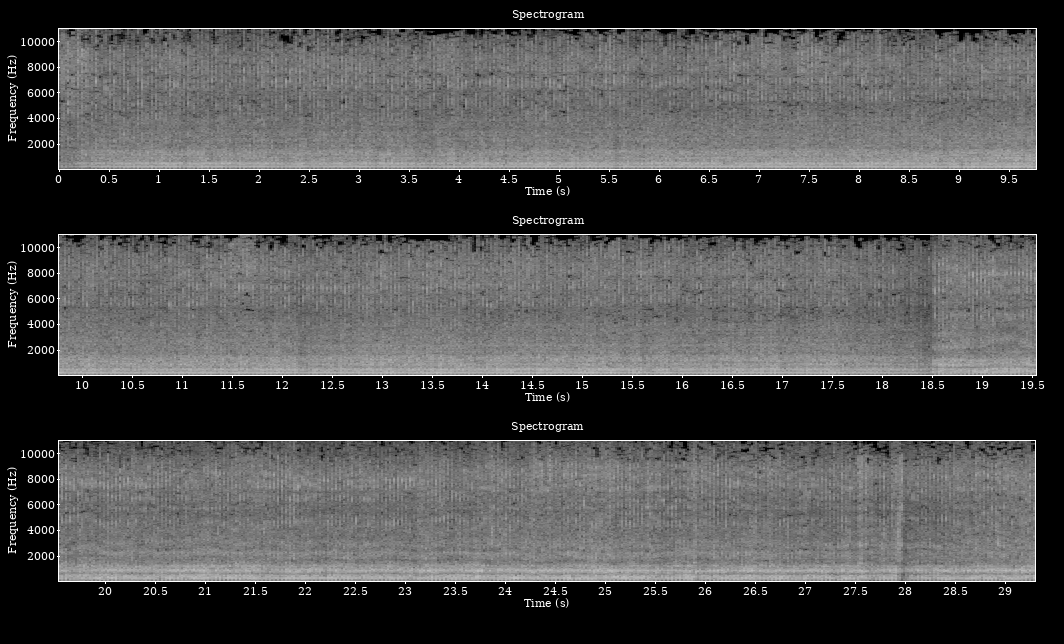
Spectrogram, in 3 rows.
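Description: Lawn-Boy Commercial walk-behind mower's newly fitted replacement engine catching on the pull and running steadily on its first start. The engine's condition had been unknown, and it keeps running. About 18 seconds in its sound changes abruptly, and it runs on while the mower is pushed across grass.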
